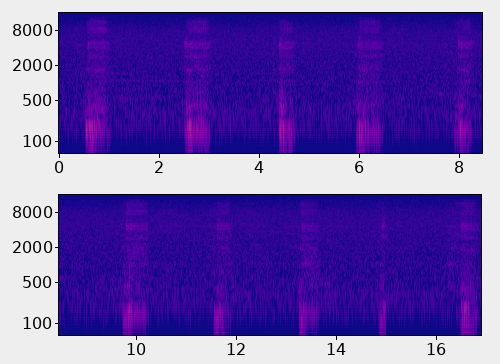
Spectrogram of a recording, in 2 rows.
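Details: 108 lb dog snoring: regular rough snoring sounds, about nine over seventeen seconds, near 32 breaths a minute, over quiet room noise.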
